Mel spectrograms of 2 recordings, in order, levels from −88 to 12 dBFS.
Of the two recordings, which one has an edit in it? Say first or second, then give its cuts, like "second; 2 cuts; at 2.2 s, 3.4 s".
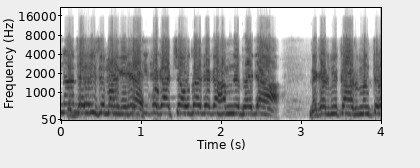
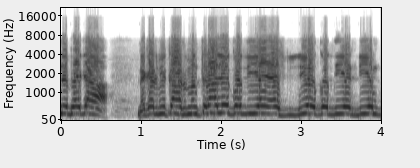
first; 1 cut; at 1.2 s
